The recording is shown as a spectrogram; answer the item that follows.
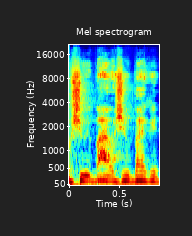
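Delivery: hushed, high-pitched half-whisper. Retelling pulling up to a drive-thru with cousins: imitating a half-whisper. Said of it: "We're all whispering".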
